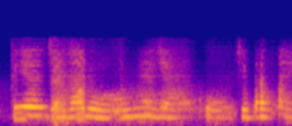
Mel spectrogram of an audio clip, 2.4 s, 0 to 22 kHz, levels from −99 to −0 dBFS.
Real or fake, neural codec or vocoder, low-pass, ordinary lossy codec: fake; codec, 44.1 kHz, 0.9 kbps, DAC; 7.2 kHz; none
